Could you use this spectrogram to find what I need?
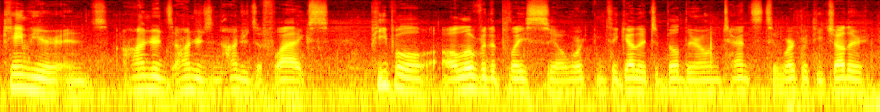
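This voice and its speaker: The speaker has an American accent and talks at a fairly quick pace. Noticeable background noise runs under the voice. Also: man. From Virginia, US. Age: 20s. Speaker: activist. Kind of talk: interview testimony. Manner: halting, many fillers and repeats.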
